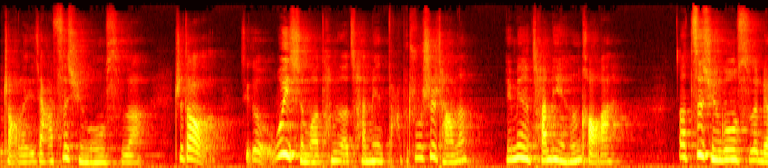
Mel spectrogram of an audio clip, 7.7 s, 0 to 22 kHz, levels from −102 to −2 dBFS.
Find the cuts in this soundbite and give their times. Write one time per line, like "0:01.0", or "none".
0:01.7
